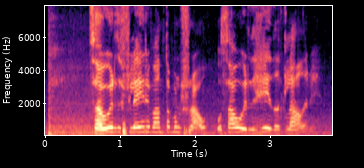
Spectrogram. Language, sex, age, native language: Icelandic, female, 12, Icelandic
